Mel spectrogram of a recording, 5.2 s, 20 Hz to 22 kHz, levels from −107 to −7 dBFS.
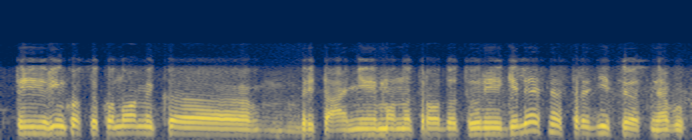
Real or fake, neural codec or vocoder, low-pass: real; none; 7.2 kHz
